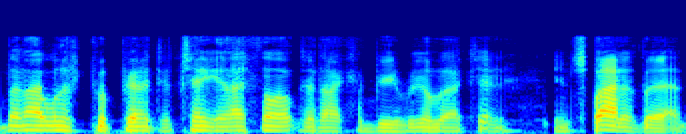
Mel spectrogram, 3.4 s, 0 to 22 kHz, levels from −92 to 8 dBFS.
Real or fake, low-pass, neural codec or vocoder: fake; 7.2 kHz; codec, 16 kHz in and 24 kHz out, 0.6 kbps, FireRedTTS-2 codec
